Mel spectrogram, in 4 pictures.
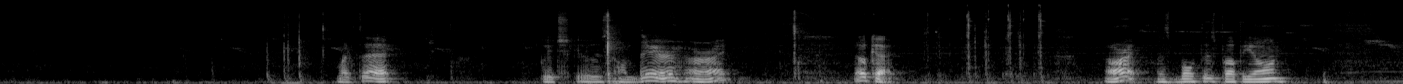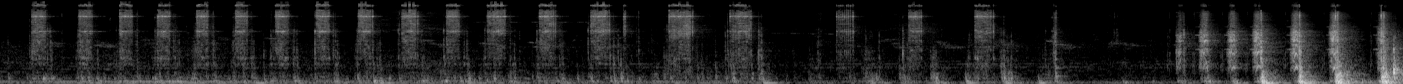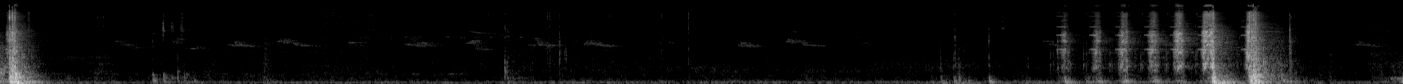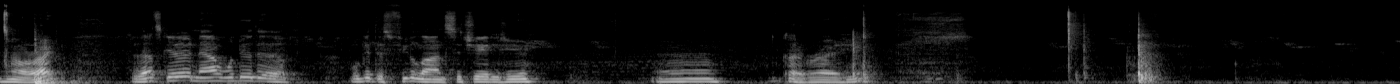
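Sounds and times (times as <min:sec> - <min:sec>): ratchet wrench clicking: 0:14.3 - 0:24.1, 0:25.7 - 0:27.5, 0:38.6 - 0:40.2.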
